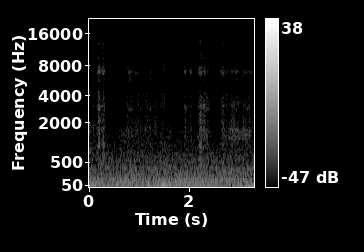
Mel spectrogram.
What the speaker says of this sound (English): Got a Delta 14 karat nib, and it just writes so spectacularly.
